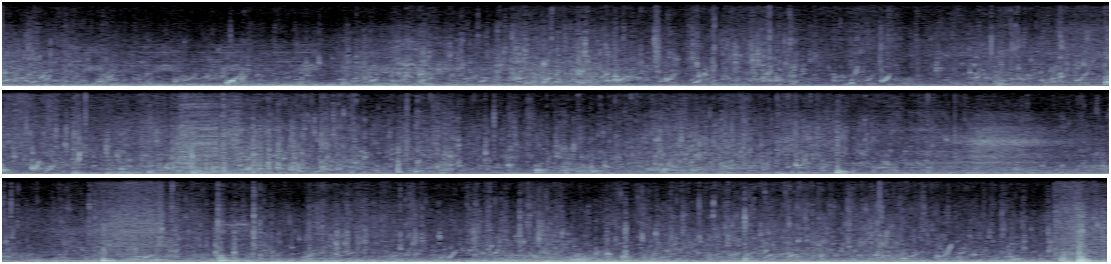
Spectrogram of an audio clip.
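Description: Wind buffeting the microphone and water lapping against a small fishing boat, with scattered light knocks and clicks. The wind rumble is heaviest in the first few seconds, then eases.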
